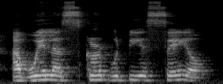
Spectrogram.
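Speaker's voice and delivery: ordinary delivery, nothing marked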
